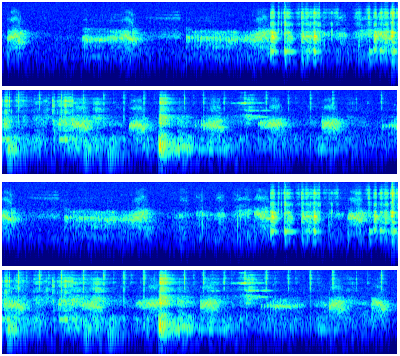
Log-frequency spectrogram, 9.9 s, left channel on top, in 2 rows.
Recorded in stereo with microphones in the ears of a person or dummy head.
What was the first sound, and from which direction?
Writing, 5° left (ahead or behind).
